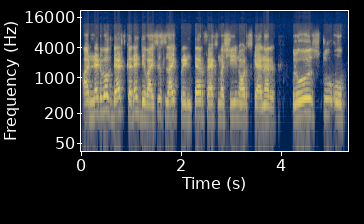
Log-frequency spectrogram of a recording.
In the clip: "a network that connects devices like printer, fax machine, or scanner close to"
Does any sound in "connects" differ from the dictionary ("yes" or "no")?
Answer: yes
